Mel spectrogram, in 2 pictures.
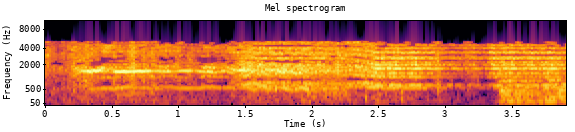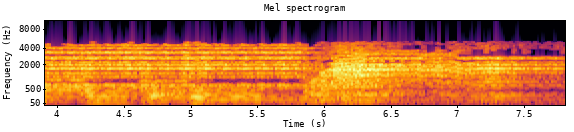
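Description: A horse neighs and whinnies loudly, several drawn-out, quavering calls over about eight seconds with no talking.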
